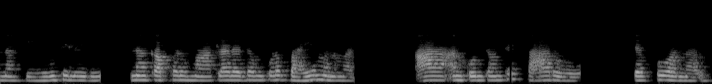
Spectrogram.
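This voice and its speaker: Woman sharing her meditation stories, earnest, acts out the dialogue, sounds like a phone line. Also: mid-range voice. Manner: earnest storytelling, acting out quoted dialogue. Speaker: meditation teacher sharing experiences. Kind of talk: testimonial talk.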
